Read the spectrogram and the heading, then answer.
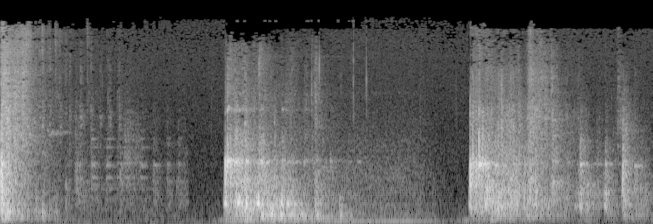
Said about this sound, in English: Someone bowling.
